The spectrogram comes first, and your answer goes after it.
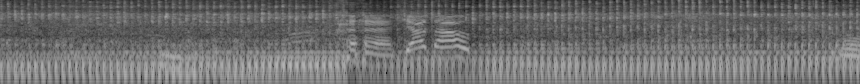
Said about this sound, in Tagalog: lakas ng makina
